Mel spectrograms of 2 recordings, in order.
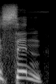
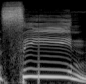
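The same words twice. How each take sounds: First: "सिन" with a short i; wrong brief "सिन"; short-vowel mistake. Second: "सीन" high with a held ee; drawn-out, higher "सीन"; long vowel. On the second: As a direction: stretch the ee in "सीन". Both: Shown as a demonstration. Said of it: "ना कि सिन".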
